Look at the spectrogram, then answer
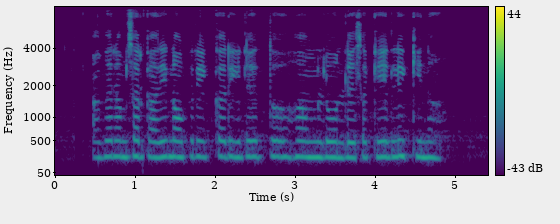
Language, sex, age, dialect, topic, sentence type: Magahi, female, 25-30, Western, banking, question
